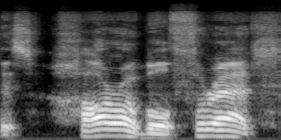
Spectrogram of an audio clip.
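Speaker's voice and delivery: dripping with sarcasm. Commenting on a politician's stance, mocking a claim: sarcastic tone. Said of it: "I'm saying that sarcastically".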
